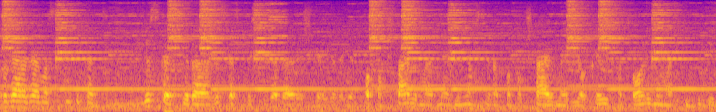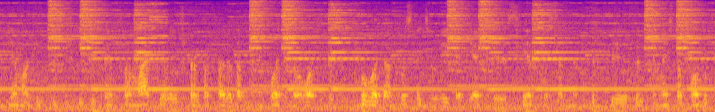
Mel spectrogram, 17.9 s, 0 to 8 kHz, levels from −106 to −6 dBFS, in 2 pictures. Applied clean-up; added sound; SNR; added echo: none; Bell; 0 dB; reverberation time 1.2 s.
